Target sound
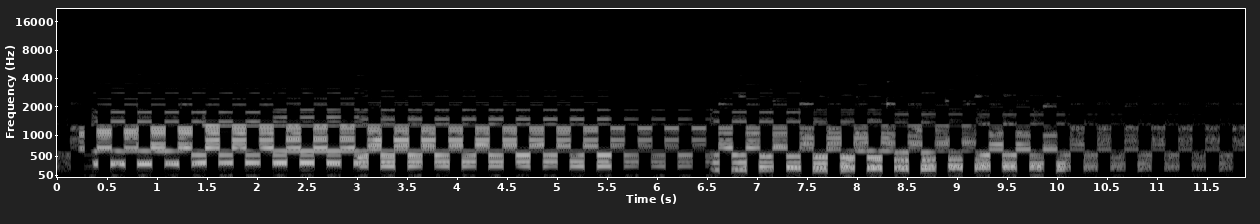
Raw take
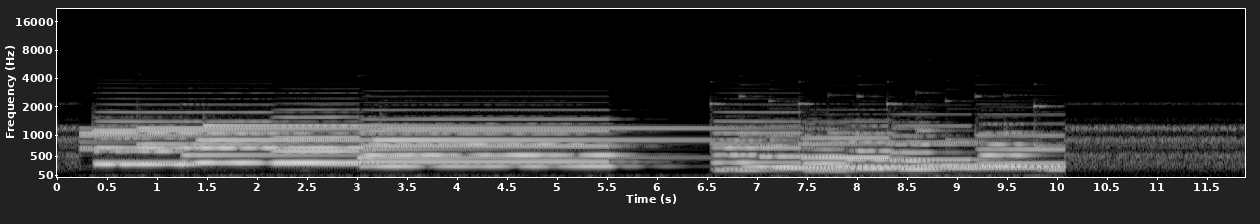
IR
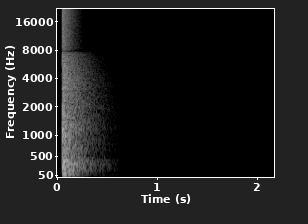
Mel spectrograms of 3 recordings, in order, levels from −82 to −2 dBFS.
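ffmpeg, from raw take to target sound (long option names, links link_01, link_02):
-af "aecho=1:1:800|1600|2400|3200|4000:0.158|0.0824|0.0429|0.0223|0.0116,afftfilt=real='re*gt(sin(2*PI*3.7*pts/sr)*(1-2*mod(floor(b*sr/1024/640),2)),0)':imag='im*gt(sin(2*PI*3.7*pts/sr)*(1-2*mod(floor(b*sr/1024/640),2)),0)':win_size=1024:overlap=0.75,volume=-6dB"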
